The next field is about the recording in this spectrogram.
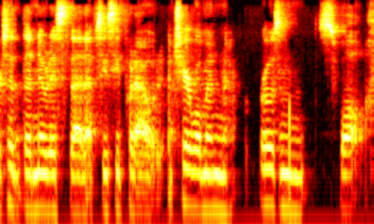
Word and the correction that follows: Rosenworcel: Rosenworcel? – I apologize to her.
